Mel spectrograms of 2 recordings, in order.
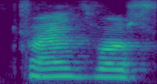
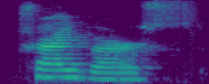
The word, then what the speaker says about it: Traverse: you're going to uh transverse city michigan did i pronounce that right traverse well how do you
